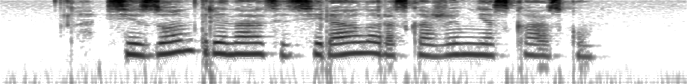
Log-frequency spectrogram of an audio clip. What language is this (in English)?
Russian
